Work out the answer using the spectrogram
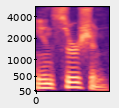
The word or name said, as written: insertion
